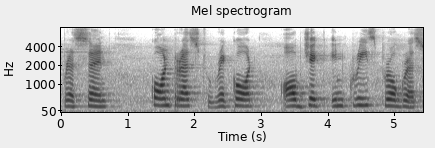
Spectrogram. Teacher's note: The word which can be used as a noun as well as verb, that word we are giving stress in the first syllable.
